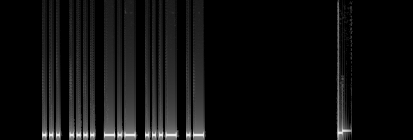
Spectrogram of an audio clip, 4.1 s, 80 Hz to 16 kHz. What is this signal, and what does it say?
Morse code, heard as a keyed tone, about 36 wpm, 700 Hz. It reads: SHKVA
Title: Code Groups - 5 Letters - 35wpm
